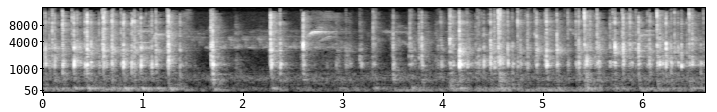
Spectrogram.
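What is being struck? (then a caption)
Plastic mechanical keyboard. Both hands type rapidly with short-nailed fingertips on a white, full-size plastic mechanical keyboard with plastic keycaps and RGB backlighting, set on a desk with a padded wrist rest. Quick, bright, clicky taps run in dense bursts, briefly pausing near the two-second mark before resuming. The keystrokes are short and crisp, with little low-end thump.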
